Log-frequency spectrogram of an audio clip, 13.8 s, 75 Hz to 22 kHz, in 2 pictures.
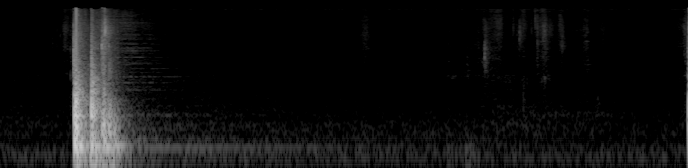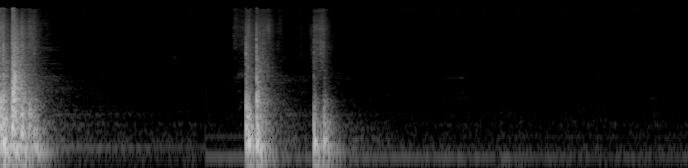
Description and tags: Brick falls higher pitch x3
Mic about 10 feet away, dropping a brick in a bathroom. Audio raw and unprocessed.
brick, brickle, bricks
